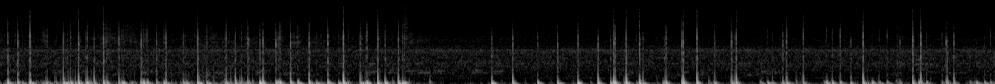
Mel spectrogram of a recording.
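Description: Fingertips patter and tap rapidly on a large, flat, printed cardboard LP record sleeve lying on a desk beside the microphone. The first few seconds are a dense flurry of deep, dry, hollow thuds with short decays. After a brief pause, the taps return in a sparser, more separated rhythm.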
